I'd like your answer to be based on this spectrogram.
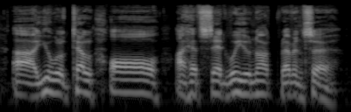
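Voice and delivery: plain

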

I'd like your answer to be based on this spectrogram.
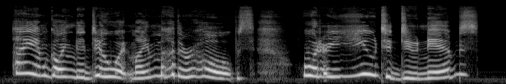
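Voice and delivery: hysterical crying out at a very high pitch. In front of the awed pirates, he calls out to the others; crying out hysterically. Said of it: "Tootles cried out hysterically".

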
